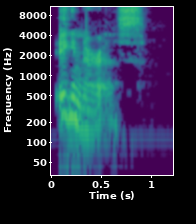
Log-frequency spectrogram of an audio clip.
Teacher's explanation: now nor is no longer orange, it's just ner.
